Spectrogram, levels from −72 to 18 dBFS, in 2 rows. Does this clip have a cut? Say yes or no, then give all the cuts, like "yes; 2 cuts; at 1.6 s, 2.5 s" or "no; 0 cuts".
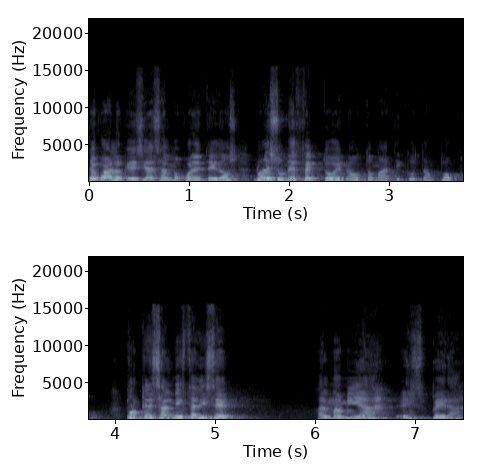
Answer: no; 0 cuts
